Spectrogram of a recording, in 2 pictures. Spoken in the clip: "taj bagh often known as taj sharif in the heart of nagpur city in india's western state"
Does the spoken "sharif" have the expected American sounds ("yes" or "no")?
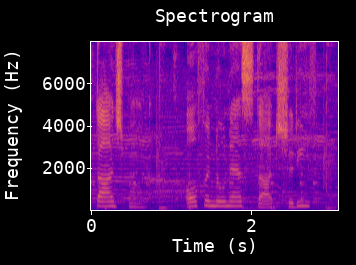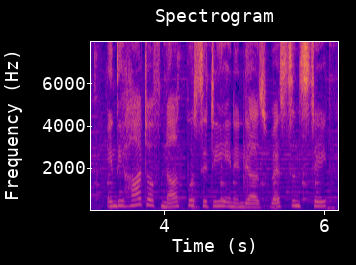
yes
